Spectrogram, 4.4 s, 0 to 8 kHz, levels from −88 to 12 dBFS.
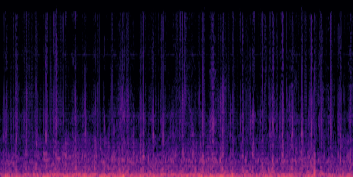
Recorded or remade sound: remade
